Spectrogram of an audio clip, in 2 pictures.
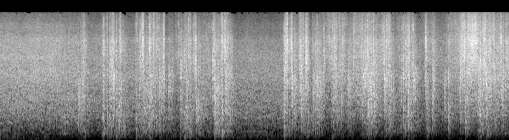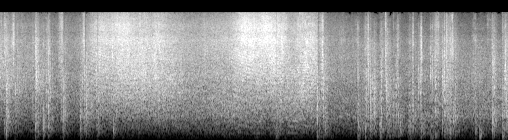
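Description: Maltese ground-firework wheel spinning on its pole, its fountain jets hissing amid many sharp crackles and pops; the hiss swells louder twice in the second half.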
